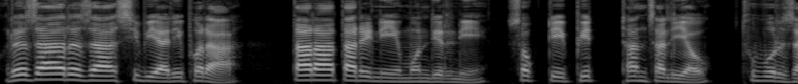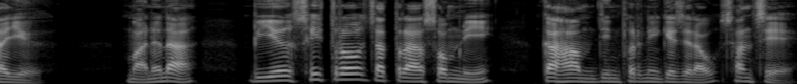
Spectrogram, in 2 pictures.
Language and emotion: Bodo, neutral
